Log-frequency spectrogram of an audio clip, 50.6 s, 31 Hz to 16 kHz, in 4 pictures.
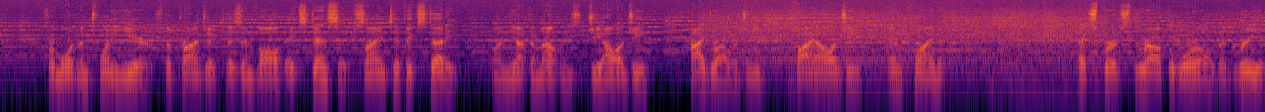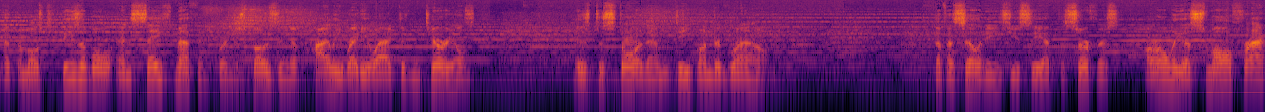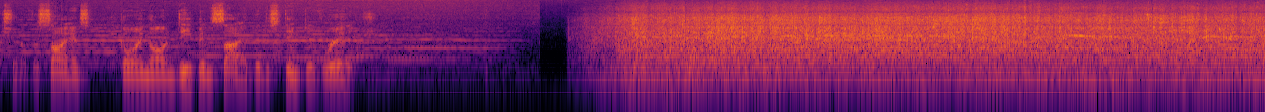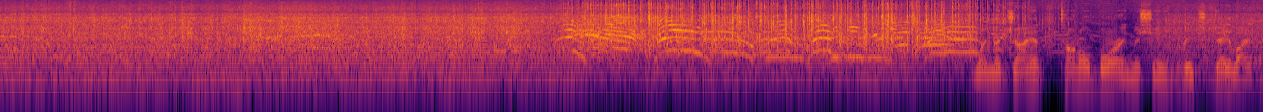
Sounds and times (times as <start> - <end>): Outside, rural or natural: 31.0 - 50.5.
